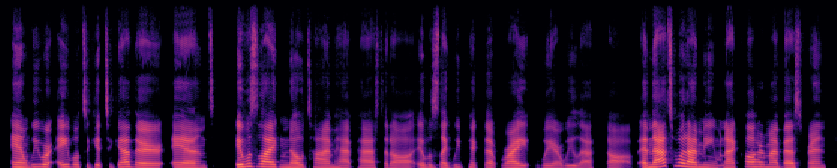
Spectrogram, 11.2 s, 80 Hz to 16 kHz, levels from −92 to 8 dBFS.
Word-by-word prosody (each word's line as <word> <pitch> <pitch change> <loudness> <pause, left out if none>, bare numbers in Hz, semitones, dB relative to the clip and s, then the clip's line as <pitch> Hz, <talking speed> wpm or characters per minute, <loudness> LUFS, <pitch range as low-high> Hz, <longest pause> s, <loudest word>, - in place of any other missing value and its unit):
and 205 -2 +2
we 220 +1 -8
were 220 -2 +1
able 215 0 -1
to 200 -1 -13
get 205 0 -6
together. 200 -3 +2
And 190 -2 +1 0.3
it 220 +1 +7
was 265 0 -2
like 230 -3 +6
no 195 0 -2
time 190 -2 -3
had 175 -1 -5
passed 170 -1 -4
at 175 - -11
all, 155 -2 -5
it 190 - -6
was, 195 0 -11
like, 195 -2 -2
we 200 0 -13
picked 200 0 -12
up 190 -1 -1
right 185 0 +1
where 175 -2 -8
we 175 +1 -10
left 155 -1 -8 0.2
off. 165 -1 -7
And 200 +1 +2
that's 270 +9 +7
what 300 -4 +1
I 220 -2 +9
mean 200 -3 -7
when 185 +1 -9
I 190 +1 +3
call 230 -1 +3
her 225 -1 -3
my 210 -1 0
best 190 0 0
friend. 185 -1 -5
195 Hz, 215 wpm, -23 LUFS, 185-210 Hz, 0.3 s, I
